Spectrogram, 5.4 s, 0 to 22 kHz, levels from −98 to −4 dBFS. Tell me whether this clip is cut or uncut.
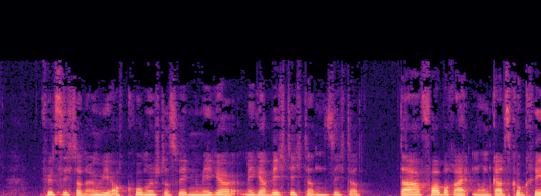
uncut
